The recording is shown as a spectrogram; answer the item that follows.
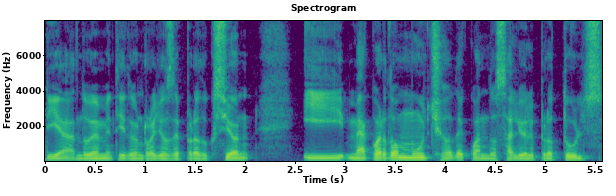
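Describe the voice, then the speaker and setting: The very clean recording has a silent background. A man with a Mexican accent talks at a moderate pace in a very deep, low voice with monotone, flat intonation. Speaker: podcast co-host. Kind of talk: casual chat. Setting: studio.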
